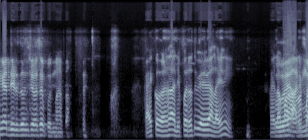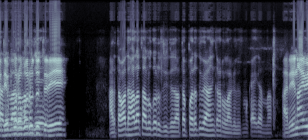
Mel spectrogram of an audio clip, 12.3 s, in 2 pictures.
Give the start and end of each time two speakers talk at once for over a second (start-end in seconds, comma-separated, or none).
5.5-7.0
